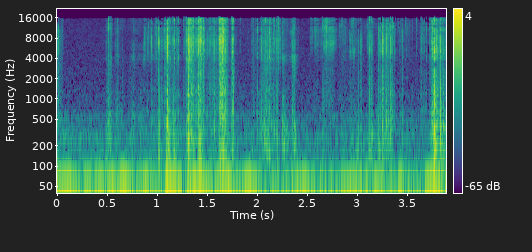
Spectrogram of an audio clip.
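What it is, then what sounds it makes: Dried wheat gluten ring, dry and crumbly. A dry, porous ring of dried wheat gluten (fu), held in a gloved hand, is picked and scraped inside its crumbly interior with metal tweezers. The result is a run of quick, irregular, bright crackling scrapes and crunchy tearing sounds, with a few sharper louder bursts over a faint low hum.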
